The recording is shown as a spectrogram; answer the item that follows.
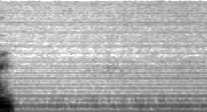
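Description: The tail of a spoken word, then a pause holding only a faint, steady electrical mains hum.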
